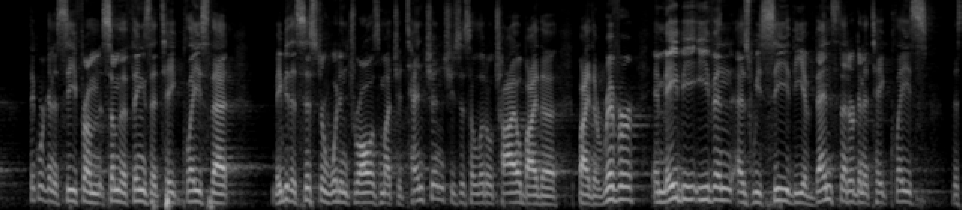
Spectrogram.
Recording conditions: large echoing room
